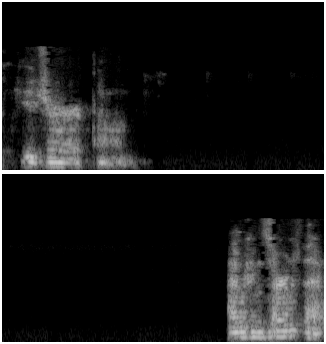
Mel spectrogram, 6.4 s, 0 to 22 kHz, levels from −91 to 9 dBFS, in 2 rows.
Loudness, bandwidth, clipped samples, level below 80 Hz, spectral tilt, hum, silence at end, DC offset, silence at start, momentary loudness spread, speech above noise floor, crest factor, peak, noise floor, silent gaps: -23 LUFS; 7.6 kHz; under 0.1%; -56 dBFS; -7 dB/octave; none; 0 s; under 0.1%; 0.2 s; 13 LU; 60 dB; 20 dB; -6 dBFS; -83 dBFS; none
